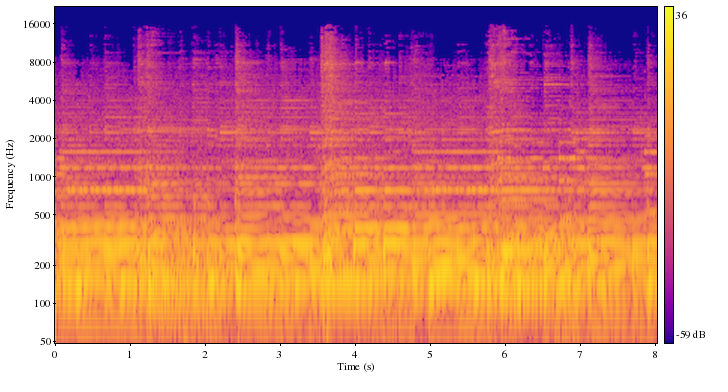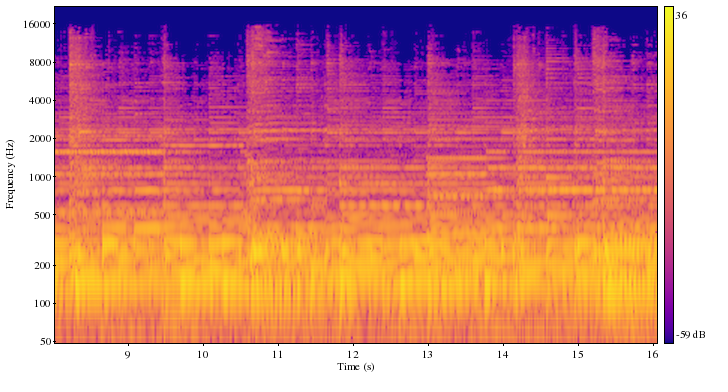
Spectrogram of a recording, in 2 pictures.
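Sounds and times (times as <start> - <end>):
acoustic guitar music: 0.0 - 16.0.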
